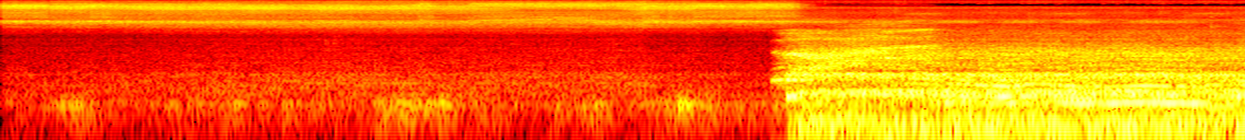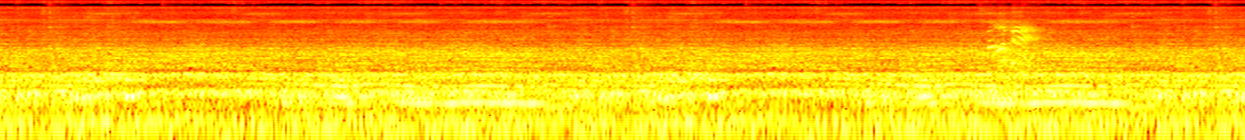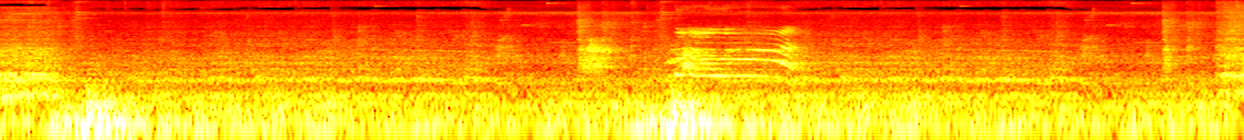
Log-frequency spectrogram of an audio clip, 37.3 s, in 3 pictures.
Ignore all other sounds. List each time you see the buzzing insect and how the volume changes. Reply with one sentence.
The buzzing insect can be heard from 0.0 to 37.3 s, getting louder then quieter.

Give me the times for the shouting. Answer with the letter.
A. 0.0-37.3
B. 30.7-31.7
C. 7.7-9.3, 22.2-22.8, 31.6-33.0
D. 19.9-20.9
C.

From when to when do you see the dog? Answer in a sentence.
You can hear the dog from 30.7 to 31.7 s.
